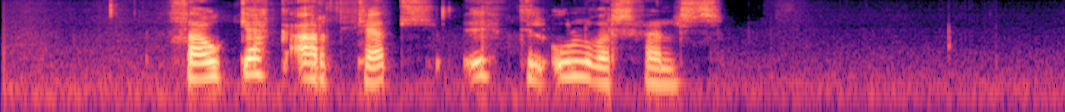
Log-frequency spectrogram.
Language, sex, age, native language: Icelandic, female, 20-29, Icelandic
